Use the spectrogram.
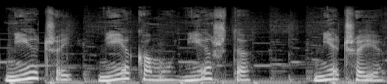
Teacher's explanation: няпэўныя займеннікі любяць акурат націскную прыстаўку «не» ва ўсіх склонавых формах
